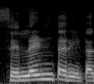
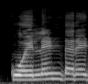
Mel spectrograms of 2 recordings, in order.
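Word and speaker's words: Coelenterata: group है वो है सिलेंट रेटा देखो उसका स्पेलिंग कोलें टरे जैसा दिखता है लेकिन हम प्रोनाउंस कैसे करेंगे सेलेंट पूरी पूरी के बाद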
